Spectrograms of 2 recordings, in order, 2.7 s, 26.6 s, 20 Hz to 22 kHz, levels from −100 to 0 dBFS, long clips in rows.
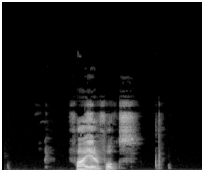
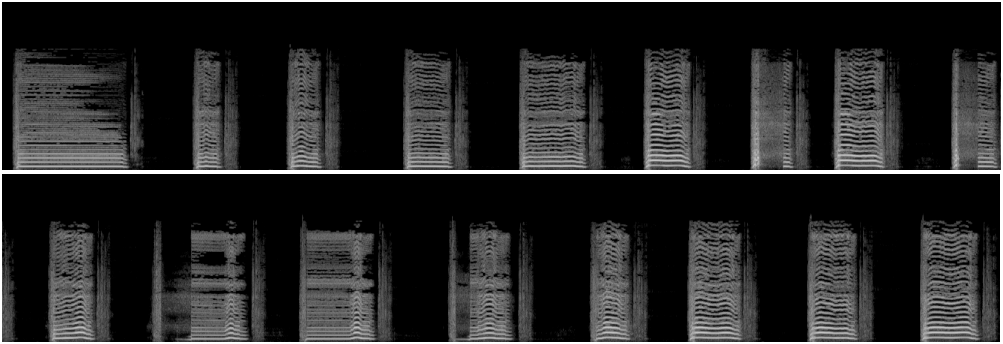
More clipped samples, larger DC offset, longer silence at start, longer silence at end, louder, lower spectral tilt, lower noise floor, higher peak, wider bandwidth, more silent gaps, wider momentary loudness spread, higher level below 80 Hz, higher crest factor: neither; neither; first, 1 s vs 0.15 s; first, 0.9 s vs 0.3 s; first, -17 LUFS vs -27 LUFS; first, -3.5 dB/octave vs 1.5 dB/octave; second, -64 dBFS vs under -90 dBFS; first, 0 dBFS vs -6 dBFS; second, 9.6 kHz vs 16 kHz; neither; second, 13 LU vs 21 LU; first, -64 dBFS vs -78 dBFS; about the same, 22 dB vs 24 dB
